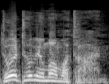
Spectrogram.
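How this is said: It is said in a mock Asian accent.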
